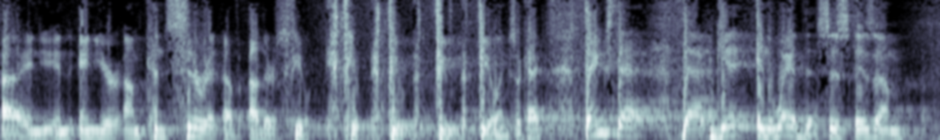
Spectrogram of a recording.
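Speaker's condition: Stuttering; long-standing stutter; repeated sounds

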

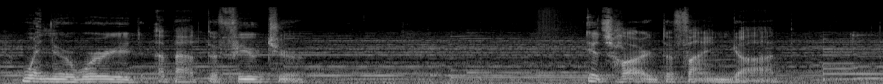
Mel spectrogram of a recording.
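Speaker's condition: ALS, speech-generating device

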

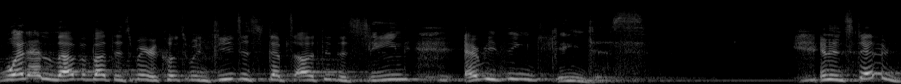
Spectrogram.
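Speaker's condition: Cerebral palsy, mild; can't speak right

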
